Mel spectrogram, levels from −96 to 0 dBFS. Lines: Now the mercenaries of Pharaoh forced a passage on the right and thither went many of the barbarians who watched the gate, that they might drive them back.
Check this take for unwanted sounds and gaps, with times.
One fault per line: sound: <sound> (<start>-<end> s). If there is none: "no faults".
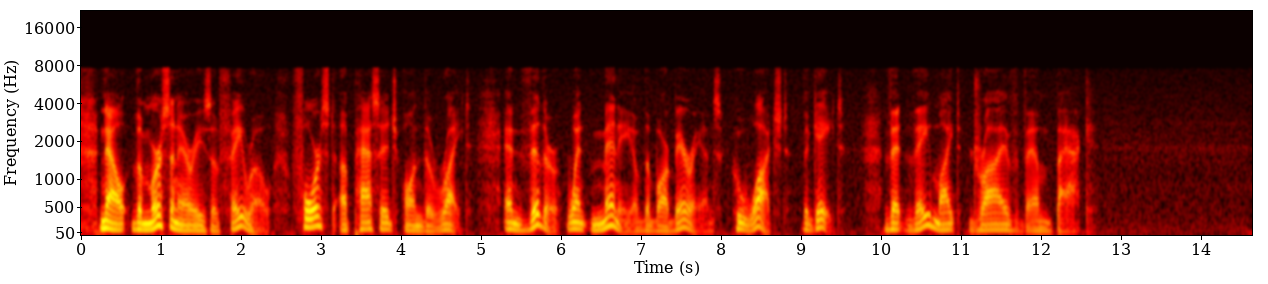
no faults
